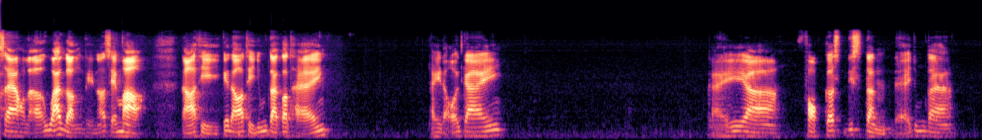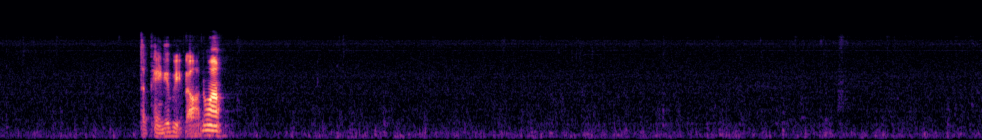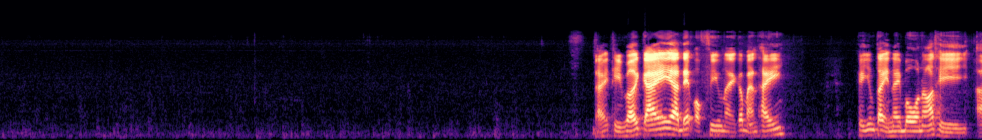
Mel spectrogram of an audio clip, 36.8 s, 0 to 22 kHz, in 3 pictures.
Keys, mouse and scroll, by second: 8.3-13.4 drag, 14.5-19.6 drag, 21.4-28.1 drag, 28.9 shift+click, 34.0 click, 34.8 click, 35.5 click, 36.1 click.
